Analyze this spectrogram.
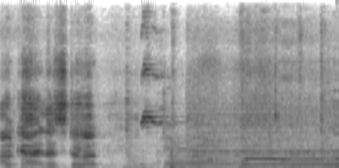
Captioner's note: laughing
